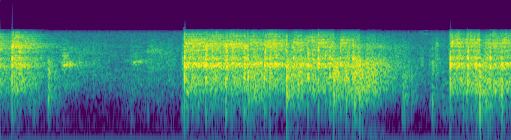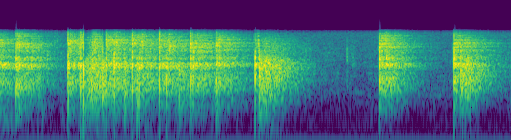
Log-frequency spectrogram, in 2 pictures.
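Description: Reball markers firing in rapid bursts: a fast rattle of shots that starts abruptly, lasts one to three seconds, and repeats about six times.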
